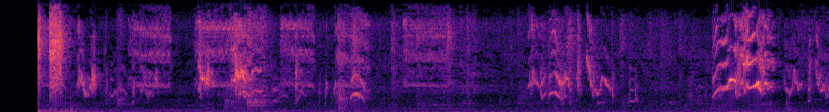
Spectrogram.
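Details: Cockatiels at breeding time in Chandrapur, giving bursts of sharp, high chirps and squawky calls in irregular clusters separated by short pauses, with faint rustling between them.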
